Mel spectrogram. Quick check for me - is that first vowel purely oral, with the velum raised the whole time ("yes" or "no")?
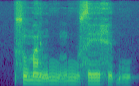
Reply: no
